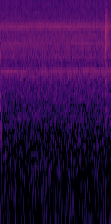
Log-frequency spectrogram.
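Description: Near silence: faint hiss and low hum of a microphone between phrases of speech.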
